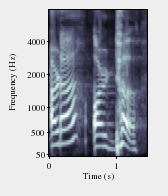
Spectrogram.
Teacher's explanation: इन्हें कहते हैं अड़ और ढ। इनको बोलते टाइम ना जबान, जीभ थोड़ी सी ऊपर जाके अचानक से तेजी से गिरती है।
